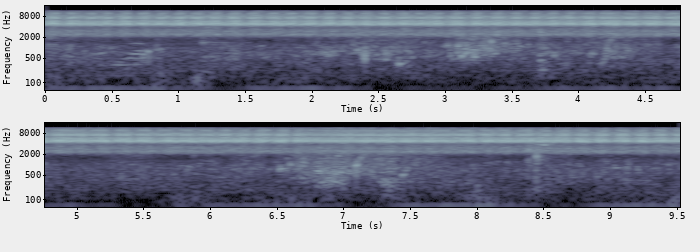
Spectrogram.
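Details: Cicadas massed on the island of Badija, Croatia, with the sea close by: an even, piercing, high-pitched hum pulsing finely without pause, accompanied by occasional splashes and light water sounds underneath.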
